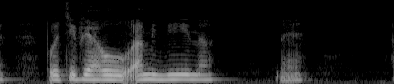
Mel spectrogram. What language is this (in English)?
Portuguese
